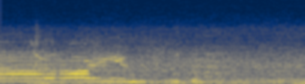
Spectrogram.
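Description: A child's voice holding a long sung note that slides down in pitch and stops about a second in, over a steady low hum.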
